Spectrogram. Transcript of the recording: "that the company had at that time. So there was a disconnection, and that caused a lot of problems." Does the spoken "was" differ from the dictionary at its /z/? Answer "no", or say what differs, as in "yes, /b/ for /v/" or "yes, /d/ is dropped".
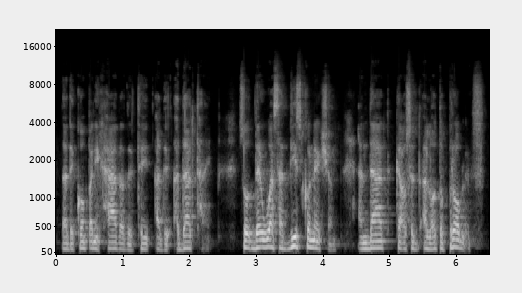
yes, /s/ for /z/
